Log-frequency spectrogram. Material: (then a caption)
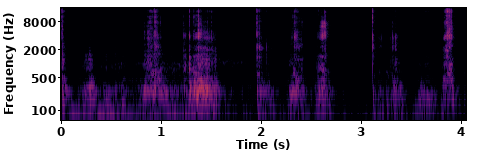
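Plastic. Fingernails scratch and rub across the plastic membrane keypad buttons of a treadmill console with a hollow housing. The result is a series of soft, dry scraping and rubbing strokes with a low, hollow body.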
